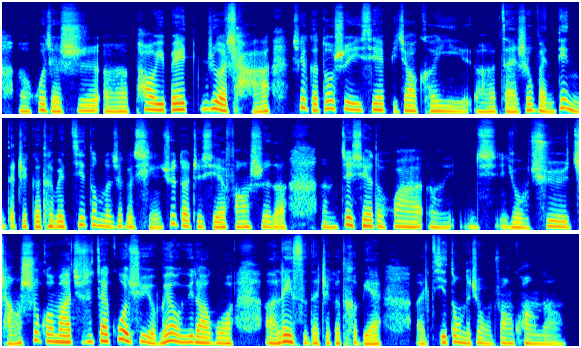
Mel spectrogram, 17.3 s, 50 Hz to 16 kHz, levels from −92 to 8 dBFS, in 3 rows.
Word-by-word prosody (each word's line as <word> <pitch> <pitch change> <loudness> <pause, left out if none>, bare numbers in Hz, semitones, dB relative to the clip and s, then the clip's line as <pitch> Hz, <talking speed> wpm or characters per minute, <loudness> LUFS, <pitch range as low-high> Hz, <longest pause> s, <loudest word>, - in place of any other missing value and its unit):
呃， 155 -2 -3
或 195 +6 0
者 155 -3 0
是， 170 +3 -2
呃， 150 -1 -1
泡 210 -3 +2
一 195 - +5
杯 205 +2 +5
热 225 -4 +5
茶， 155 0 -2 0.2
这 275 -2 -1
个 190 -3 +1
都 240 +1 +1
是 230 -2 +2
一 200 - +2
些 200 +1 +1
比 150 - -12
较 170 +2 +1
可 160 +1 -3
以， 155 -2 -3
呃， 145 -1 -4
暂时 140 +7 -1
稳 155 -6 -1
定 225 - 0
你 - - -7
的 - - -6
这 180 - -2
个 165 0 +1
特 180 +3 0
别 170 - +3
激 230 +8 -3
动 215 -2 -3
的 175 - -2
这 185 - -4
个 170 -2 -3
情 150 -1 -5
绪 275 - -4
的 195 -6 +1
这 170 +1 -4
些 160 0 0
方 165 +2 -2
式 170 +1 -3
的。 - - -3 0.3
嗯， 155 -3 -3
这 235 - +4
些 195 -1 +3
的 180 -2 -2
话， 165 +1 -1
呃， 155 -3 -5 0.3
吸 170 +5 -9
有 150 -2 -1
去 170 +3 -1
尝 150 +2 -2
试 260 - 0
过 225 -3 +3
吗？ 200 -1 +7
就 185 - -5
是 200 - -2
在 225 +4 +6
过 280 -1 +7
去 215 +1 -2
有 160 - +3
没 175 +7 +3
有 230 -4 +5
遇 190 +1 +3
到 175 -3 +4
过， 160 -1 -1 0.3
呃， 165 -4 +1
类 205 +3 +8
似 175 -1 -2
的 155 - -1
这 160 - -4
个 155 - 0
特 150 - -5
别， 135 0 0 0.3
呃， 145 - -5
激 185 +8 -1
动 190 0 0
的 - - +1
这 - - -5
种 145 -4 -4
状 155 +3 -3
况 145 -2 -3
呢？ 135 0 -7
170 Hz, 295 characters per minute, -23 LUFS, 155-195 Hz, 0.3 s, 类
